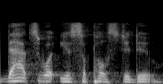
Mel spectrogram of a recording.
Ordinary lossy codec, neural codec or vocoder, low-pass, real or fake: AAC, 48 kbps; none; 7.2 kHz; real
